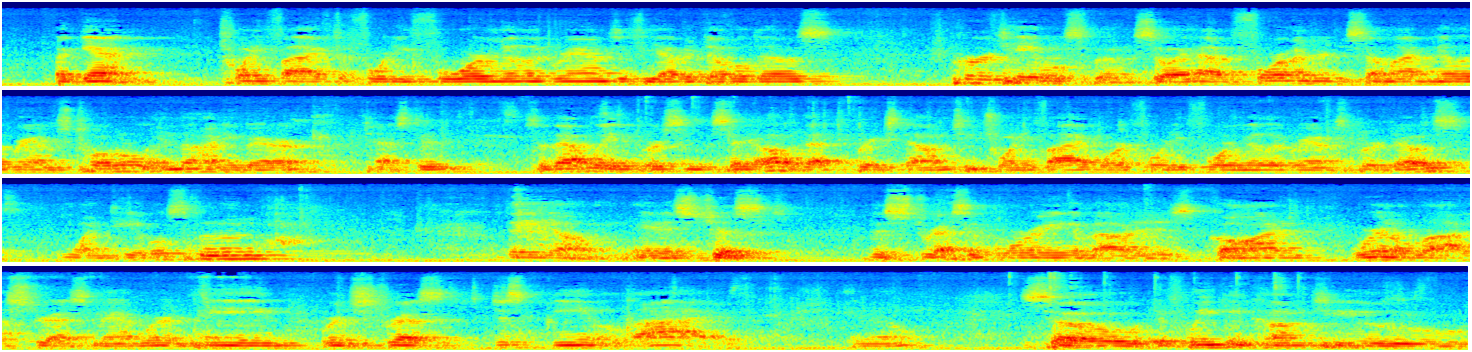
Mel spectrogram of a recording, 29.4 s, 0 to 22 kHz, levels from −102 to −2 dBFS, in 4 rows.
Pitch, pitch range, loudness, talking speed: 120 Hz, 110-125 Hz, -20 LUFS, 170 wpm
